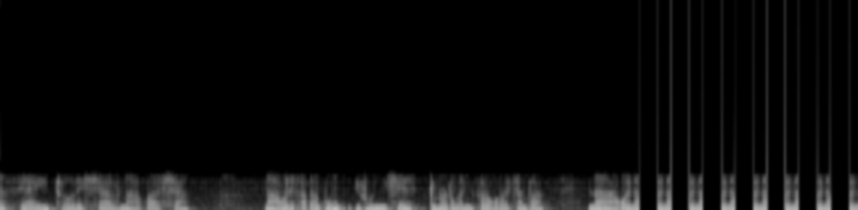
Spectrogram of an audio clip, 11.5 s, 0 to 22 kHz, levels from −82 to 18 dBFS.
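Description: Speech carried over a narrow telephone band, roughly 150 Hz to 3.5 kHz, with nothing at all above 3.8 kHz. The coding damage is plainly audible, a buzzy, gravelly roughness from the GSM full-rate codec, which fits a 13 kbps stream. That codec rebuilds speech from a vocal-tract model excited by a sparse, regular pulse train, so the fine texture of the voice is replaced by that coarse buzz. From 8.51 s to the end, just after "ore naa", there is a stutter with silent gaps. The same 178 ms fragment plays seven times, each followed by about 248 ms of digital silence, so it returns every 426 ms. This is likely a stalled player or stream replaying its last fragment at each retry and then running dry, and the speech that belonged in that stretch is lost.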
